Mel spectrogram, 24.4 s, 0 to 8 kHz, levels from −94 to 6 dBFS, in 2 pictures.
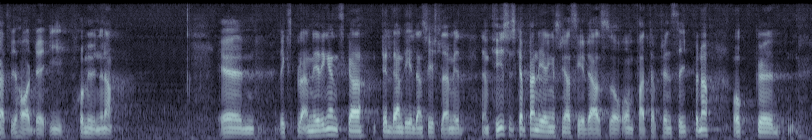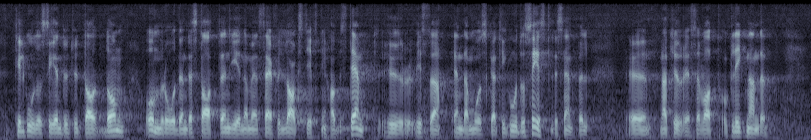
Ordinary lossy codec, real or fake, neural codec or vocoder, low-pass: none; fake; codec, 24 kHz, 3.1 kbps, DualCodec; 7.2 kHz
